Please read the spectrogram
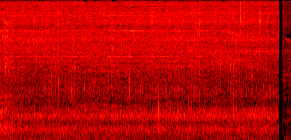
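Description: Saucepan of napa cabbage broth at a rolling boil on a camp stove burner, bubbling steadily with the glass lid lifted off.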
